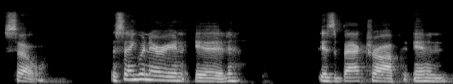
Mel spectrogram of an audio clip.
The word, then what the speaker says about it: Sanguinarian: Brendan, like, lead us into the talk of the Sanguinarian Id. I said it right. Yes. – You got it.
